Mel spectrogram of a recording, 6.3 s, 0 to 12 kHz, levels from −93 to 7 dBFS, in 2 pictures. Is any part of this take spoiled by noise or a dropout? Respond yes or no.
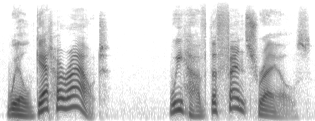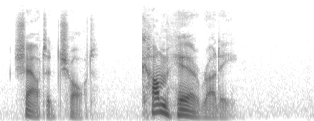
no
